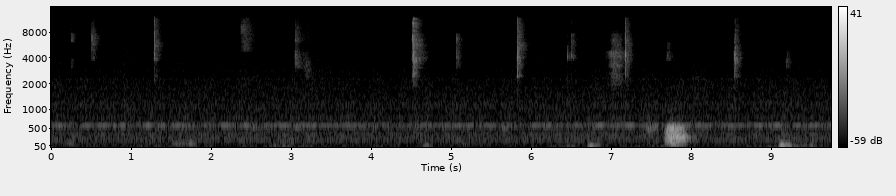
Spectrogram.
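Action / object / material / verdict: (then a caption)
scrape / soap bar scored with a metal blade / soap / none. A solid cream-colored, hand-sized rectangular bar of soap, held in one hand with long nails, is carved with a thin metal craft blade in repeated short strokes that cut fine grooves into its surface. About eleven quiet, bright, crisp scratching clicks are spaced out over a faint steady hum, with one louder, fuller scrape near the end.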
